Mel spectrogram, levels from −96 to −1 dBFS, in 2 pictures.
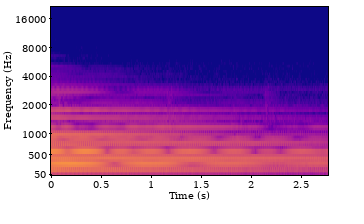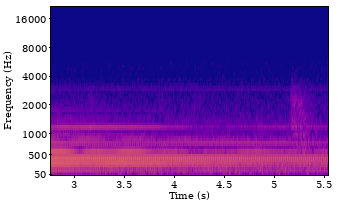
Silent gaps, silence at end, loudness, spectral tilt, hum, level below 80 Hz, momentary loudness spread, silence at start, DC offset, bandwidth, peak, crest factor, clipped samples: none; 0 s; -35 LUFS; -10 dB/octave; none; -74 dBFS; 20 LU; 0 s; under 0.1%; 5 kHz; -18 dBFS; 16 dB; under 0.1%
